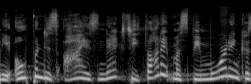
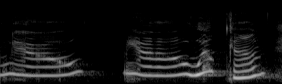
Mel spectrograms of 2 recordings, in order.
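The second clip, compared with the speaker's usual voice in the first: sweetest, tiny, high, soft little kitten voice; 9 semitones higher, 6 dB quieter than usual. Reading a story aloud, the cat welcomes a little donkey: sweetest little kitty voice. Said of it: "in his sweetest little kitty voice".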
